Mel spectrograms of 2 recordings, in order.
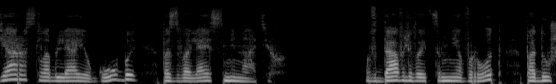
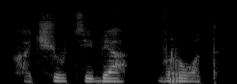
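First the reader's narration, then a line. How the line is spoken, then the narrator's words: Low confident voice. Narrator (Russian): низким голосом уверенно сообщает мне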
